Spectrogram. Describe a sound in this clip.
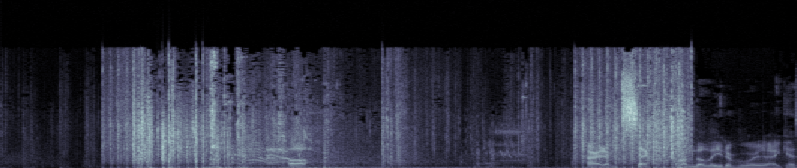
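Rapid gunfire crackles loudly.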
